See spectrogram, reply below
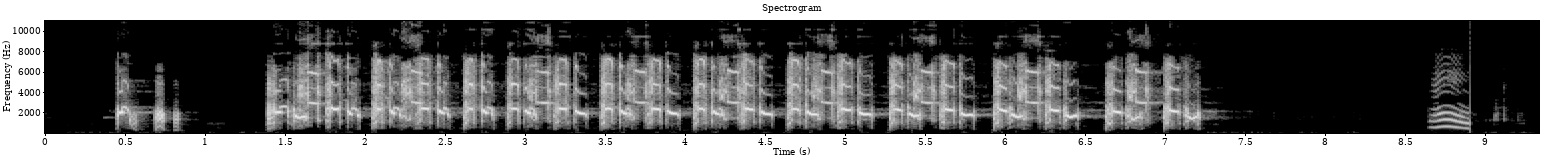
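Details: Grey francolin giving a long, steady series of loud, harsh, grating notes repeated about three times a second for some six seconds, ending with one clear rising-and-falling whistled note.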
